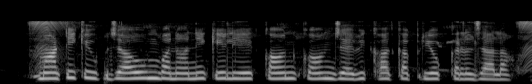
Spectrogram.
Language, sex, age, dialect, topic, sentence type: Bhojpuri, female, 18-24, Western, agriculture, question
